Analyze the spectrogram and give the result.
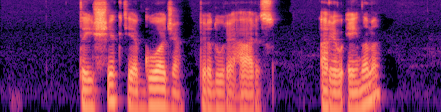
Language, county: Lithuanian, Alytus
